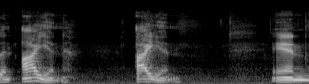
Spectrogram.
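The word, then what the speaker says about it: עין: Right below the Samic is what's called an ayin. Ayin. And the ayin is like the aleph in that it does not have a definite sound when we pronounce it.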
